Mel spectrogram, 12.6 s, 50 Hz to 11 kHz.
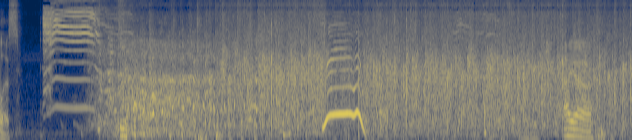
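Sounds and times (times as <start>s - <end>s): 
speech: 0.0s - 1.0s, 2.3s - 7.4s, 11.2s - 12.2s
sharp whistle: 0.8s - 2.0s
scattered crowd cheers: 0.8s - 12.6s
laughter: 1.8s - 6.6s, 8.9s - 12.2s
large audience applauding: 1.9s - 12.6s.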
